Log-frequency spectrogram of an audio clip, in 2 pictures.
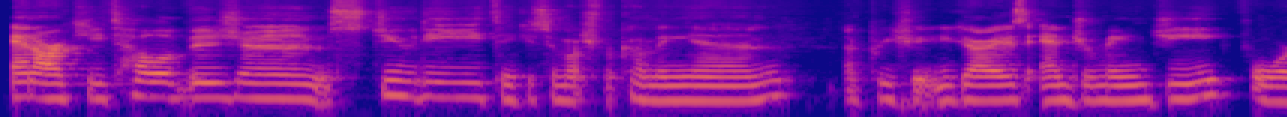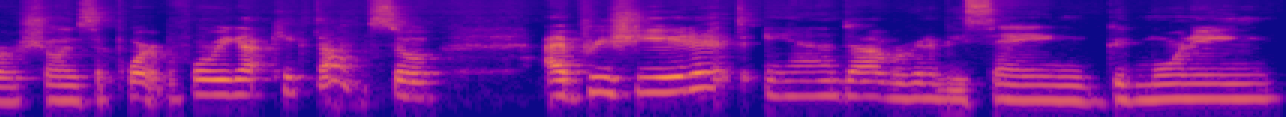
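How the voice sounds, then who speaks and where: A woman's voice: on the low side, steady tone, normal speed. A woman hosting a live stream, thanking viewers in a loose, rambling way with many fillers. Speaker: livestream host. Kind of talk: casual live stream sign-off.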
